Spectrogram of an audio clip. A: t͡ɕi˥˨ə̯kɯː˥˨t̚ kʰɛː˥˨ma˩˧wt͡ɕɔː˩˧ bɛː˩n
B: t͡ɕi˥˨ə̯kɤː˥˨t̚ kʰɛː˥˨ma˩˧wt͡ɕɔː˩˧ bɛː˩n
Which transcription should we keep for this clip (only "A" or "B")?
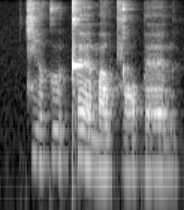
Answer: A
